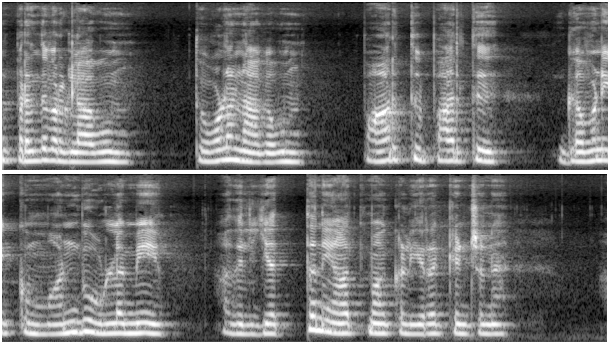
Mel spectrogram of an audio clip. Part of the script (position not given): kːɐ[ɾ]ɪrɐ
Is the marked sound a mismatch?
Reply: yes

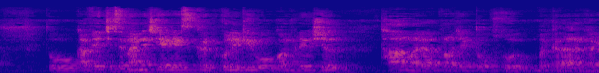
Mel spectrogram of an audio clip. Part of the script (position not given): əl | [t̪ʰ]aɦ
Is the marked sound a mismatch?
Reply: no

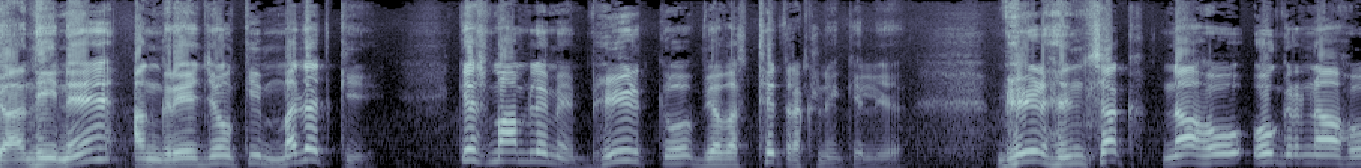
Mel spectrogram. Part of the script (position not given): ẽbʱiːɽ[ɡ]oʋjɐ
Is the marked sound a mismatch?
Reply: yes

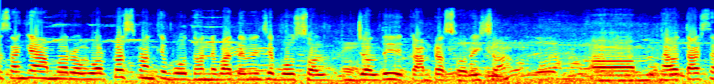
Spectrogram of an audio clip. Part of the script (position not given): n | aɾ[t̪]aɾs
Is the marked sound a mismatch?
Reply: no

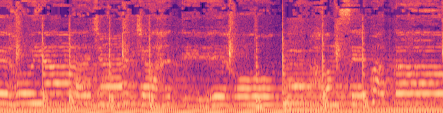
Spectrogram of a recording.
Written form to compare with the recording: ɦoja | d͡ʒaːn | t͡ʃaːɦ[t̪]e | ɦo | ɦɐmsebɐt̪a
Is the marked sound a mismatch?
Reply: no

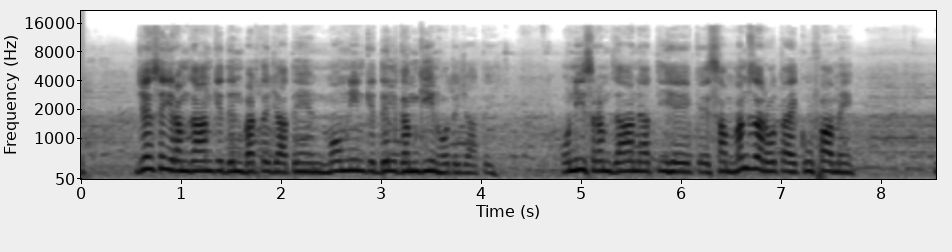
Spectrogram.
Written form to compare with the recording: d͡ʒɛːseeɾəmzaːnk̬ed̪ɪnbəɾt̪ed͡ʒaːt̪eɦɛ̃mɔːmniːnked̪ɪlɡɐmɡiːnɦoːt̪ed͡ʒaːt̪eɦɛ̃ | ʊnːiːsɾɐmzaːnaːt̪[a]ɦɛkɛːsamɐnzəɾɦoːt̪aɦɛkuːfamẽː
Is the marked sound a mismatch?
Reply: yes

